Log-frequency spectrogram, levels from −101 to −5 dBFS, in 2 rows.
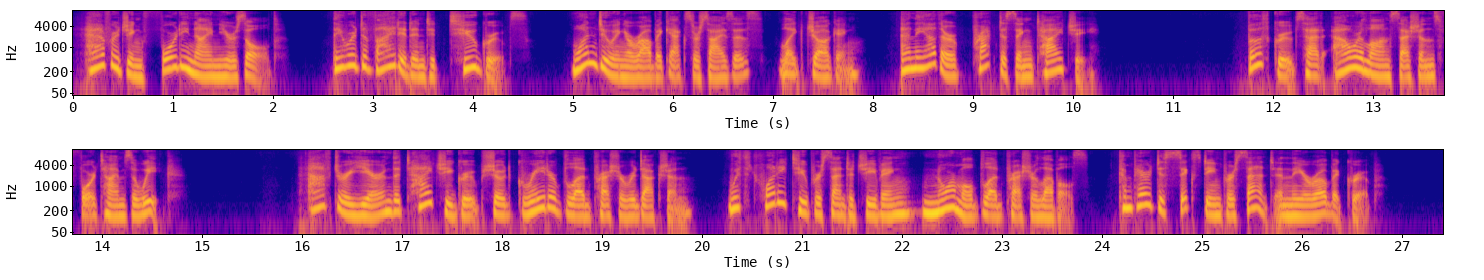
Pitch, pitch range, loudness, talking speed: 155 Hz, 140-225 Hz, -25 LUFS, 125 wpm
